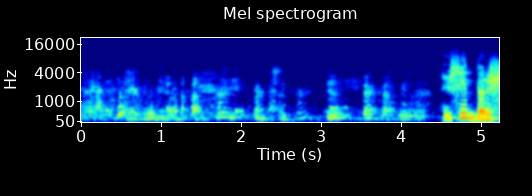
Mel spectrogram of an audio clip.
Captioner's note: laughter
